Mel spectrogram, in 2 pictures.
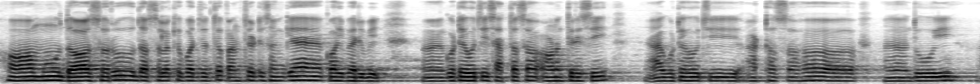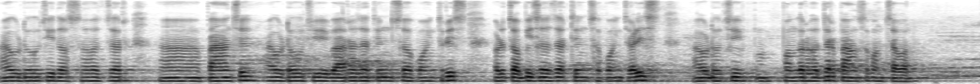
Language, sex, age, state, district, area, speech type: Odia, male, 30-45, Odisha, Khordha, rural, spontaneous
